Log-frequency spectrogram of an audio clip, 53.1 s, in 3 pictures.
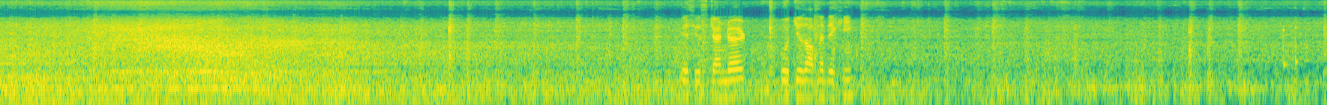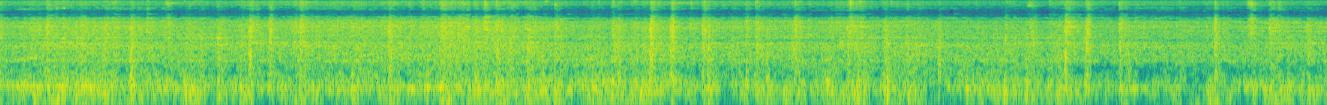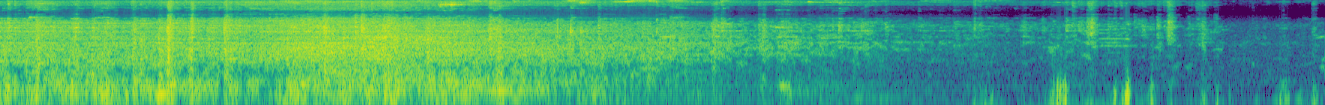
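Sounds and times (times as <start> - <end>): train wheels rumbling on track: 0.0 - 53.0
wheels clicking over rail joints: 5.4 - 47.4.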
